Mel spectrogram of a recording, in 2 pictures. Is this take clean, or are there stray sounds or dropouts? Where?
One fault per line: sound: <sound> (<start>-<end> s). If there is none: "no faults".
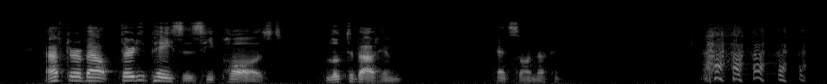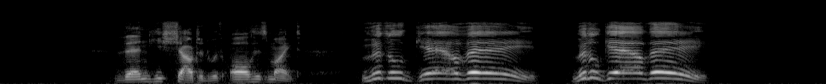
sound: laugh (6.9-8.1 s)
